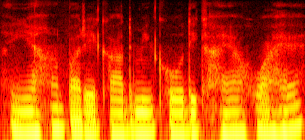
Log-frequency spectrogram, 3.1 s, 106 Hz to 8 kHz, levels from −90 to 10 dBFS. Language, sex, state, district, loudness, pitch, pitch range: Hindi, male, Himachal Pradesh, Shimla, -13 LUFS, 125 Hz, 125-135 Hz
